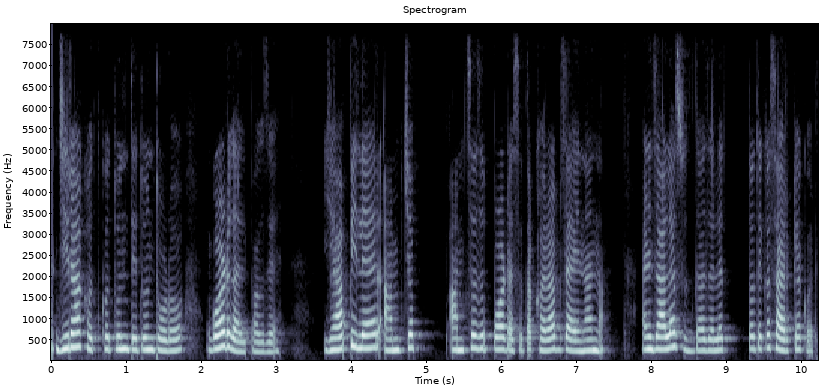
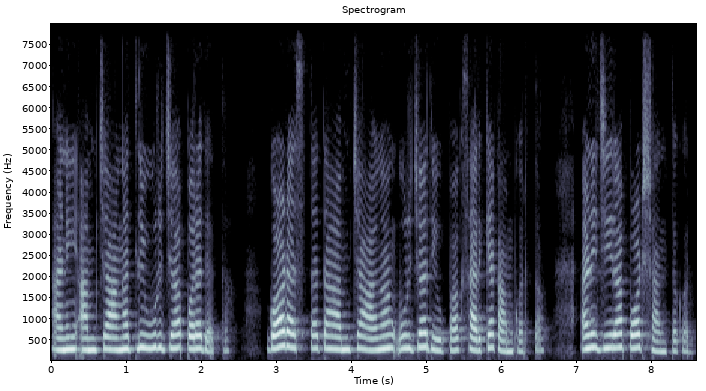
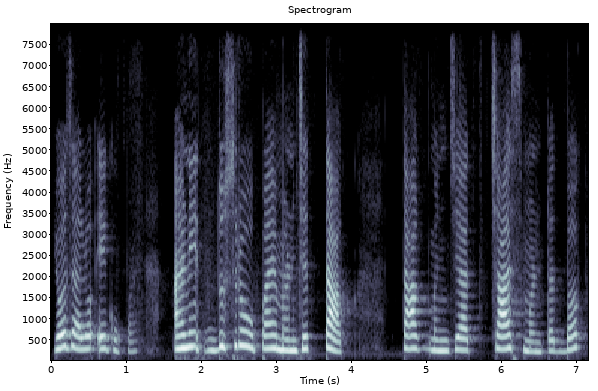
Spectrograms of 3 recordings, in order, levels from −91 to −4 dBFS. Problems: none marked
